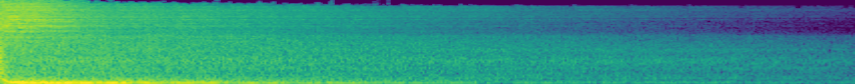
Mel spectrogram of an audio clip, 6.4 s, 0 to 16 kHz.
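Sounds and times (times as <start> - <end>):
bass drum with reverb effect: 0.0 - 3.1.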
